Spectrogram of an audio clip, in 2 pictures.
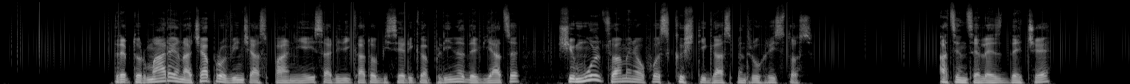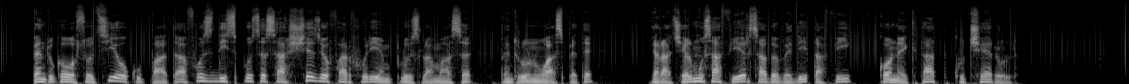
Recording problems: crackle, like an old record; faint; 25 dB below the speech

